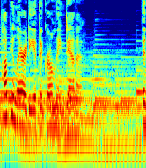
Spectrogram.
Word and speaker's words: Danna: Unlike Dana, which is usually pronounced either Dana or Danna, it seems clear that Danna would only be pronounced Danna, giving her a stronger, more masculine sensibility.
